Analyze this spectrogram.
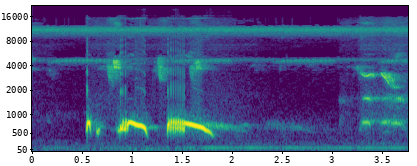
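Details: Decoy spotted dove for trap-cage luring gives one phrase: two short notes and two long falling coos, then high chirping from another bird at the end.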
